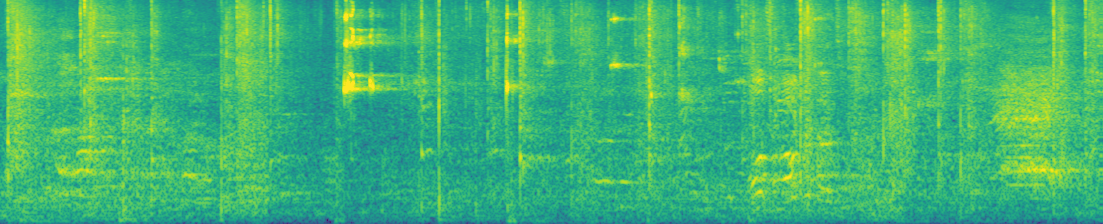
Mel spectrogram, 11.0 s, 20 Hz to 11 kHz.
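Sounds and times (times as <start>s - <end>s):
shoe squeaking on court floor: 0.9s - 1.5s, 3.4s - 7.8s, 9.0s - 9.6s.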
